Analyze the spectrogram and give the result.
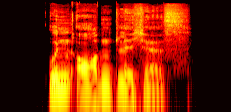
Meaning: strong/mixed nominative/accusative neuter singular of unordentlich
- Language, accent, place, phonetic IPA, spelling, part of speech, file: German, Germany, Berlin, [ˈʊnʔɔʁdn̩tlɪçəs], unordentliches, adjective, De-unordentliches.ogg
